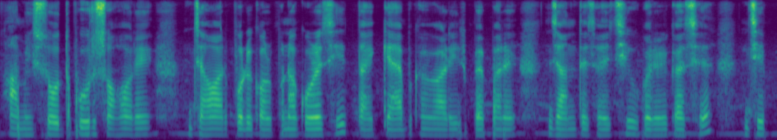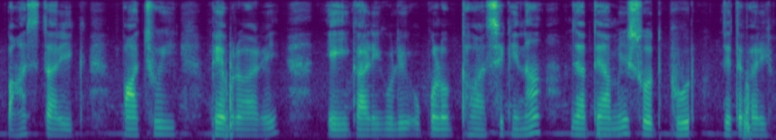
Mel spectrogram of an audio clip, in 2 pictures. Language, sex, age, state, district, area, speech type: Bengali, male, 18-30, West Bengal, North 24 Parganas, rural, spontaneous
